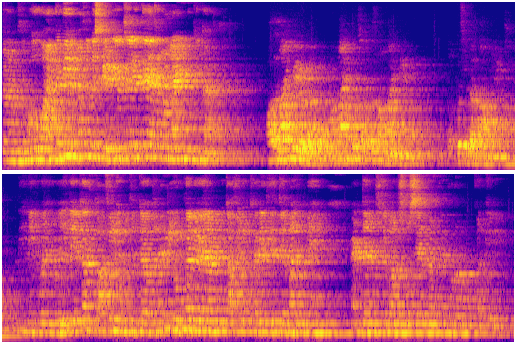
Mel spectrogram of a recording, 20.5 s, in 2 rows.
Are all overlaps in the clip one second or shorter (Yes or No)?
Yes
